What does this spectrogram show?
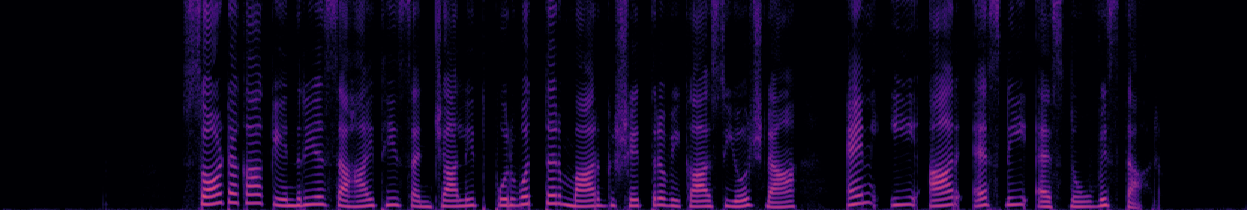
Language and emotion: Gujarati, neutral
